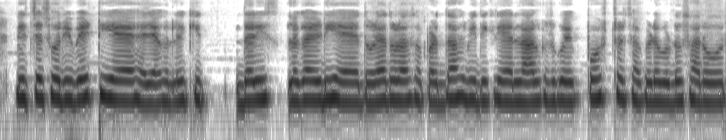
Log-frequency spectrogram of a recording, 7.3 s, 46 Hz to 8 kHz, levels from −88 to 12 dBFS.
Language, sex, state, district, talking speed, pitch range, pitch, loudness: Marwari, female, Rajasthan, Nagaur, 205 wpm, 195-215 Hz, 205 Hz, -14 LUFS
